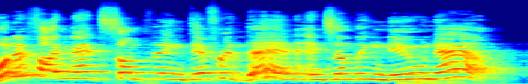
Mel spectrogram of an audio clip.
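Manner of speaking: pitch pushed very high. Answer someone who says that is clearly not what you meant, with a very Jerry Seinfeld inflection. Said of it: "a very Jerry Seinfeld inflection".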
